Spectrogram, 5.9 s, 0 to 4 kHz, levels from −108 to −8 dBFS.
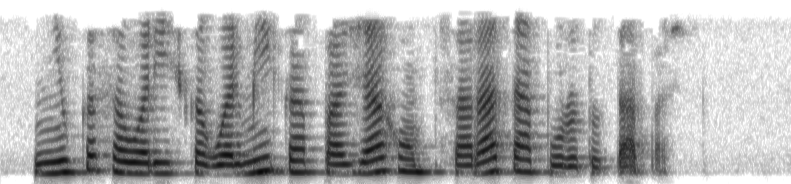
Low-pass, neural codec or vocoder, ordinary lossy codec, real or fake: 3.6 kHz; none; MP3, 32 kbps; real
